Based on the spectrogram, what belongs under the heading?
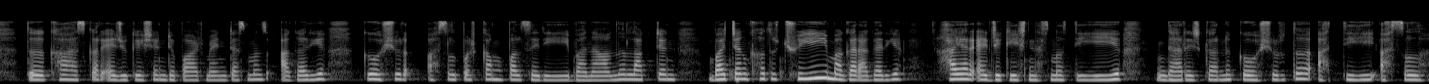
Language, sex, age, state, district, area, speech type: Kashmiri, female, 30-45, Jammu and Kashmir, Shopian, urban, spontaneous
